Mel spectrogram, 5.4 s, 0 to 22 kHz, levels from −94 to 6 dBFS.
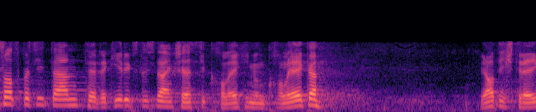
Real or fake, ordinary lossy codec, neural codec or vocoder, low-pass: fake; none; codec, 16 kHz in and 24 kHz out, 2.2 kbps, FireRedTTS-2 codec; 5.4 kHz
